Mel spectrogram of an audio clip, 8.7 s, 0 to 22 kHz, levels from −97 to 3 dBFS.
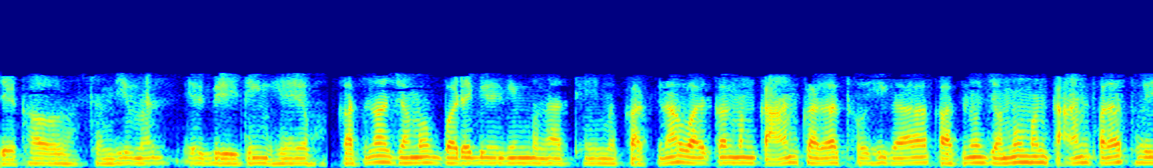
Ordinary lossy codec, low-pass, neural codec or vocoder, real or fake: MP3, 24 kbps; 3.6 kHz; codec, 16 kHz in and 24 kHz out, 1.1 kbps, FireRedTTS-2 codec; fake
